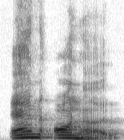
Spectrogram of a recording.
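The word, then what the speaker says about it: honour: এন হয় এান আওয়ার এক ঘন্টা এখানে কিন্তু উচ্চারণটা হবে আওয়ার অনেস্ট ম্যান একজন সৎ মানুষ অনার একটি সম্মান এয়ার একজন উত্তরাধিকারী রুল নাম্বার থ্রি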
